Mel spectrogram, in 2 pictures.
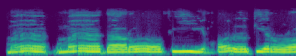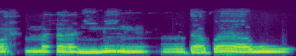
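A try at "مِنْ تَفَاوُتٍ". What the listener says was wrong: Tafawut. Jadi nggak panjang ya, tafawutnya. Wood nggak panjang.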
